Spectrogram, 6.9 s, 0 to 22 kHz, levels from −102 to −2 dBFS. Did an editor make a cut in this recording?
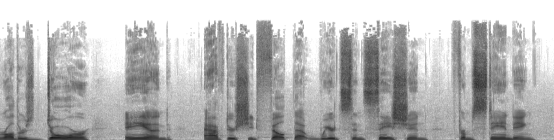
no; 0 cuts

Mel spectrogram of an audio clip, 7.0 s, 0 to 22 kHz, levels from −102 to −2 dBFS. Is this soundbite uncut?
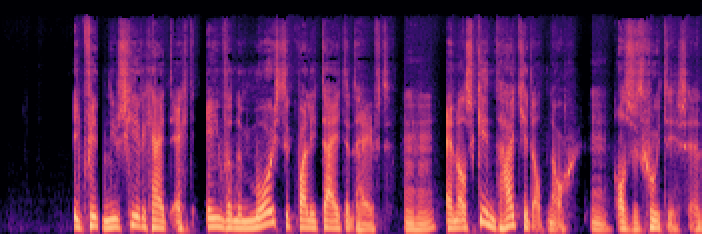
no; 2 cuts; at 1.0 s, 3.5 s

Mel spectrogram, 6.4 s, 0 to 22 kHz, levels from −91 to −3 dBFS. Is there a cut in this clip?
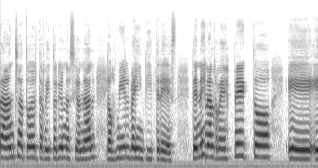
yes; 2 cuts; at 2.1 s, 4.1 s

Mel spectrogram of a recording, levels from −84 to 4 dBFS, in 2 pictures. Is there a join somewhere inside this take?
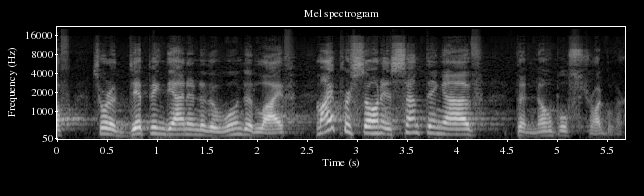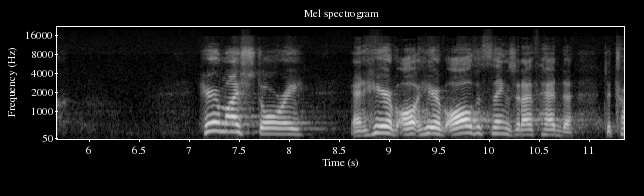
yes; 1 cut; at 2.6 s

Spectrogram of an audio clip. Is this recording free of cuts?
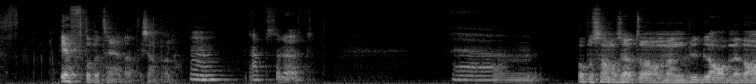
no; 3 cuts; at 1.4 s, 2.4 s, 5.7 s

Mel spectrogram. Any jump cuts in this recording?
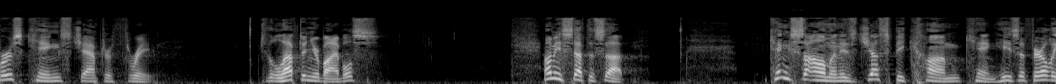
no; 0 cuts

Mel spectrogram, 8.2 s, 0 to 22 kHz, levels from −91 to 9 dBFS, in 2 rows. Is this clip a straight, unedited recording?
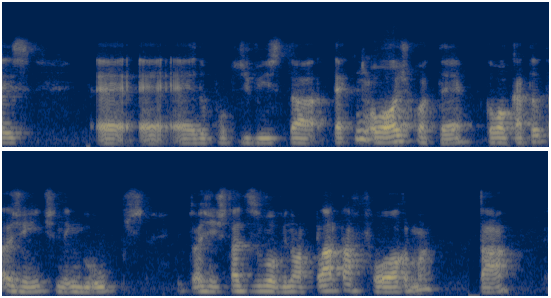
yes; 0 cuts

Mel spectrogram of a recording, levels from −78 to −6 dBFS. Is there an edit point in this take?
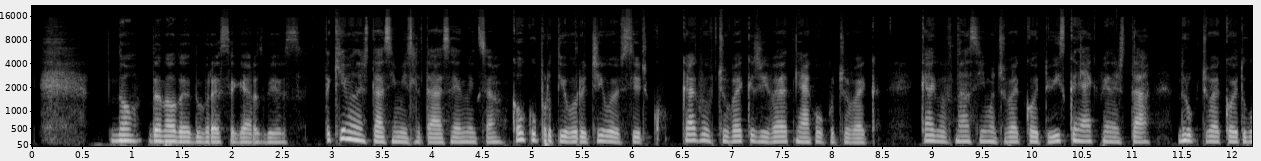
no; 0 cuts

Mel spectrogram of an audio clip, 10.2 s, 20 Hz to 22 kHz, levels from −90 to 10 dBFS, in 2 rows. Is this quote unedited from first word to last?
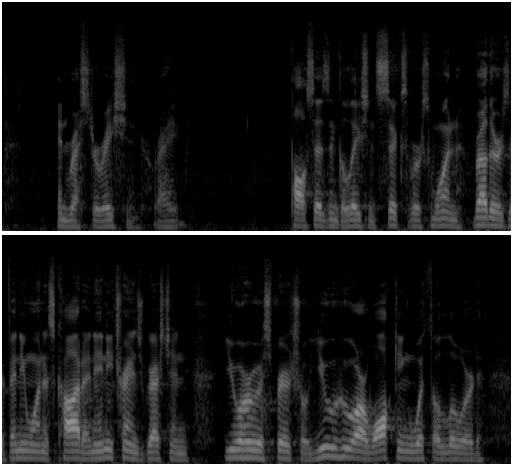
yes; 0 cuts

